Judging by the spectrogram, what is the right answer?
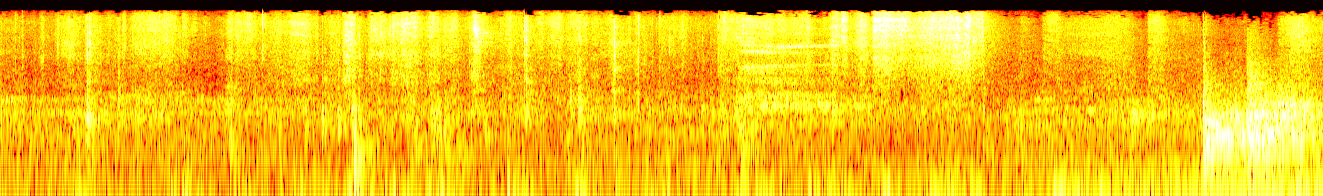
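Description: Cardboard TV box being handled and its white plastic packing pulled out: rubbing and rustling with scattered light knocks, louder for the last second.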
